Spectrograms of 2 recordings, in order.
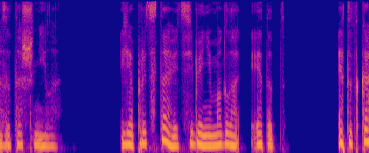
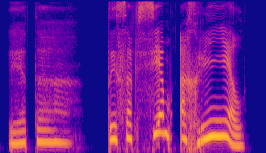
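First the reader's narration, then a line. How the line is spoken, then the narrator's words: Extremely loud yell. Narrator (Russian): Заорала я так громко, что стекла должны были не то чтобы вылететь, но как минимум задребезжать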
